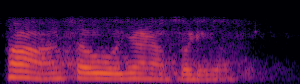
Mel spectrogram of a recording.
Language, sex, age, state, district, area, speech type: Odia, female, 30-45, Odisha, Sambalpur, rural, conversation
